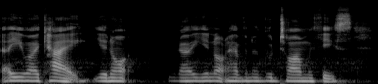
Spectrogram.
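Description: The background is silent and the recording very clean. A woman talks with a very deep, low pitch. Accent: Australian. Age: 40s. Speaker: teacher. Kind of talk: casual interview chat.

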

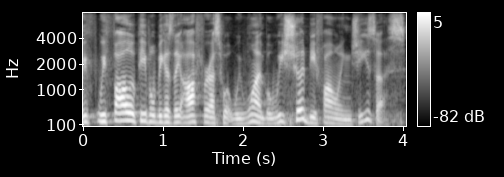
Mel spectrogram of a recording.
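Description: Over a quiet background, a man with fairly high pitch and lively intonation talks in an ordinary speaking voice. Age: 30s. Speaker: pastor. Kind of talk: sermon. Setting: church.

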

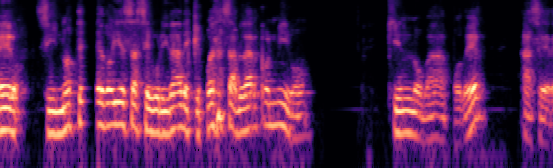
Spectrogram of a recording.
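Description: A somewhat breathy man with a Mexican accent and a fairly high pitch, at a moderate pace. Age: 60s. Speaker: author and family educator. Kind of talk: interview on parenting.

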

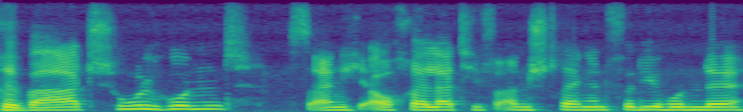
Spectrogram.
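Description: A woman with an ordinary speaking voice talks at medium pitch. She keeps a moderate pace and fairly even intonation. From southern Germany, Tübingen. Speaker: dog breeder and herder. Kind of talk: casual interview.

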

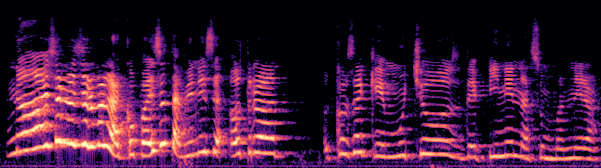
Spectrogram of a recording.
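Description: This woman talks in a high voice with a Mexican accent. Her pitch swings very widely, and she speaks fairly slowly. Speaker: podcast co-host. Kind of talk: casual chat. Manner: loud.

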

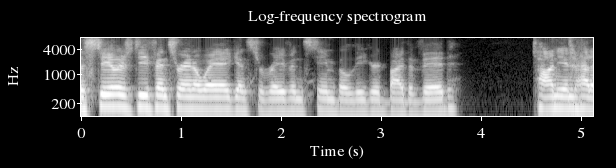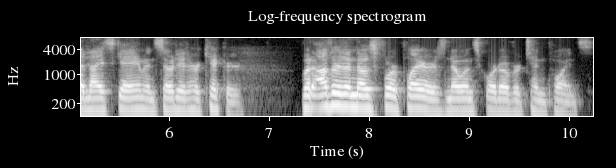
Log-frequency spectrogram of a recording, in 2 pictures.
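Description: Speaking at a fairly quick pace, a man with a normal speaking voice keeps a fairly high pitch and fairly even intonation. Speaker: fantasy football league commissioner and podcast co-host. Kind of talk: casual chat; scripted narration.

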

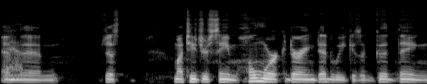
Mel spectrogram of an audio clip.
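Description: On a very clean recording with a silent background and a dry, close sound without echo, a man of medium pitch speaks at a fairly quick pace with fairly even intonation. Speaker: college student guest. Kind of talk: casual chat.

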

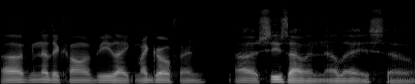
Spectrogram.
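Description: A man speaks at a very deep, low pitch with fairly even intonation. The recording is very clean with a silent background. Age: 20s. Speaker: musician. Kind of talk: casual chat. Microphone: too far from the mic.

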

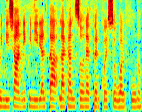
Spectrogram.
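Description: Music plays in the background. The pace is fairly quick. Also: woman. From Abruzzo, Italy (Teramo). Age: 20s. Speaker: singer-songwriter. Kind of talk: radio interview. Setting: radio studio.

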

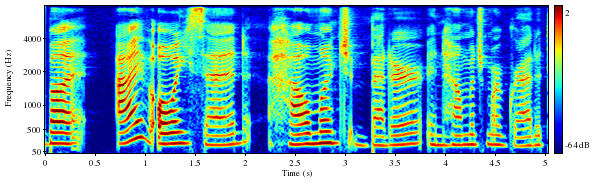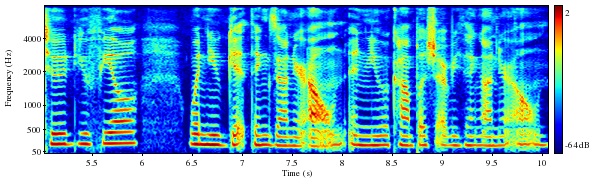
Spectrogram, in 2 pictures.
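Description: At a fairly slow pace, a woman speaks in a medium pitch with ordinary variation and a dark, mellow tone, on a very clean recording with a silent background. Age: 20s. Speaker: podcast co-host. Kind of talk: casual chat.

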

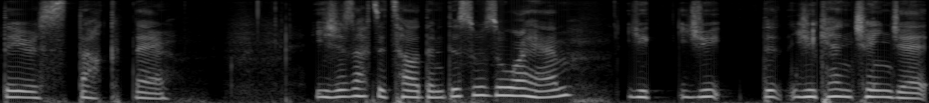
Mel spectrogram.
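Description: A woman's medium-pitched voice with a dark, mellow tone, fairly slow pace, long and frequent pauses, fairly even intonation and very even loudness. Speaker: guest. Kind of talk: casual chat.

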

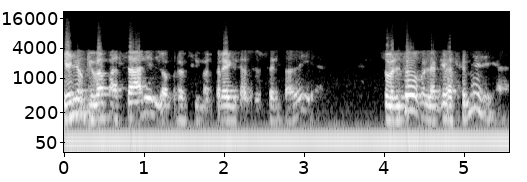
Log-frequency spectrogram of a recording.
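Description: A man talks at a fairly slow pace while noticeable background noise carries on around him. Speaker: social movement leader. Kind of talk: political interview. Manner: halting, frequent filler words.

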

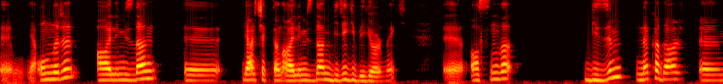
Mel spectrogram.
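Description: A woman speaks very slowly, with long, frequent pauses. Her medium-pitched voice has a dark, mellow tone and ordinary pitch variation. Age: 20s. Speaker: sports club marketing executive. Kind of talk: interview. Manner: frequent hesitation fillers.

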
